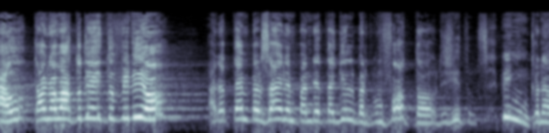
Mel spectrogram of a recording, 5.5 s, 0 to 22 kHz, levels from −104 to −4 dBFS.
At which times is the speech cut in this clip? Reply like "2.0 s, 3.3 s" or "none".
none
